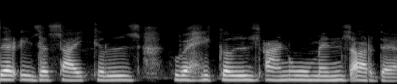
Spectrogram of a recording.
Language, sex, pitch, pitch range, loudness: English, female, 205 Hz, 195-210 Hz, -18 LUFS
